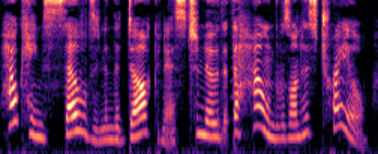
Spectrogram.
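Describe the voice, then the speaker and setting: A performer voicing a shrewd, grimly determined male detective in a radio mystery, speaking formally and deliberately. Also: very high voice, big pitch swings, a bit bright, no echo, clean studio sound, full character voice. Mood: analytical. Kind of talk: old-time radio mystery drama.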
